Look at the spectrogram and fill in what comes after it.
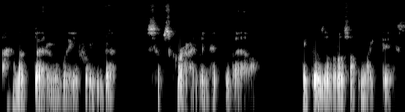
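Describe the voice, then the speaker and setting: A man speaks quietly at an extremely high pitch. His pace is fairly quick and his intonation fairly even. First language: Spanish. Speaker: filmmaker and video editing youtuber. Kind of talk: tutorial. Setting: home, family sleeping next room. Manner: quiet, keeping voice down; casual, hesitant with fillers.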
